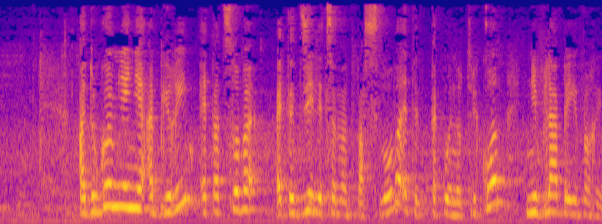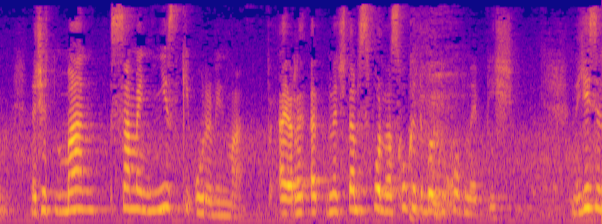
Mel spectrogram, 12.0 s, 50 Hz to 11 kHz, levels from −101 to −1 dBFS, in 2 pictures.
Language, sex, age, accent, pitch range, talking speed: Russian, female, 30-49, native, 230-295 Hz, 155 wpm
